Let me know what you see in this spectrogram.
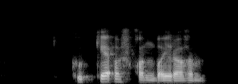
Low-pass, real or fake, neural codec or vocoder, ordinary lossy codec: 5.4 kHz; fake; codec, 24 kHz, 3.1 kbps, DualCodec; Opus, 32 kbps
